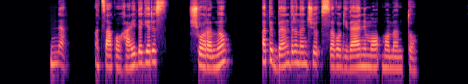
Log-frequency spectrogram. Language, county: Lithuanian, Kaunas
